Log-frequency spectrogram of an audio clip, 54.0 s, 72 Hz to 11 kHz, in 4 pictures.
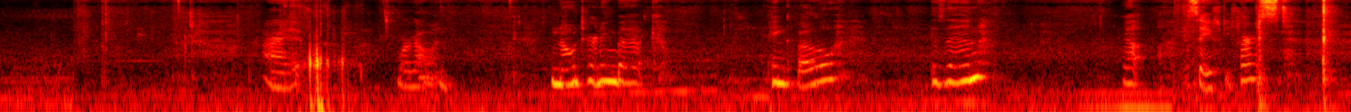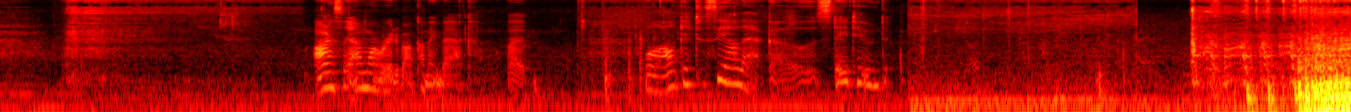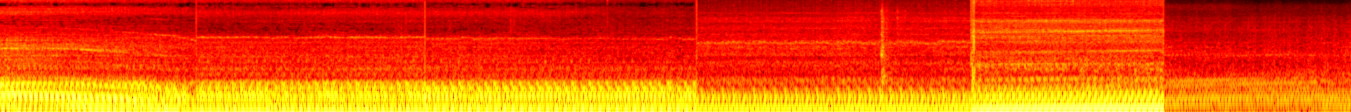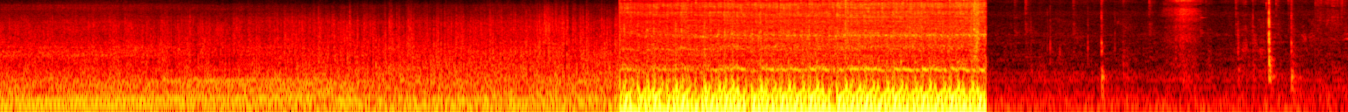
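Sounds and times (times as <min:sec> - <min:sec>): motorcycle engine starting and revving: 0:25.4 - 0:43.8, 0:46.7 - 0:50.5.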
